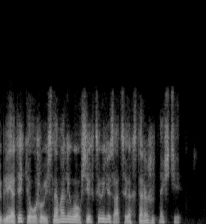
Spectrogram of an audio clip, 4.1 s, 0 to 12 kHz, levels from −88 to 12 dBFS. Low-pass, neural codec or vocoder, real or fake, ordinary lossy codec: 7.2 kHz; codec, 16 kHz, 1 kbps, FreqCodec, larger model; fake; AAC, 64 kbps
